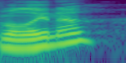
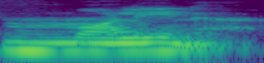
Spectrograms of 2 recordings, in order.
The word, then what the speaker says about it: Molina: So, guys, Molina, is it pronounced Molina? Molina? Yeah. Okay. You just, okay. And if you want to do it Spanish, it's like Molina.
